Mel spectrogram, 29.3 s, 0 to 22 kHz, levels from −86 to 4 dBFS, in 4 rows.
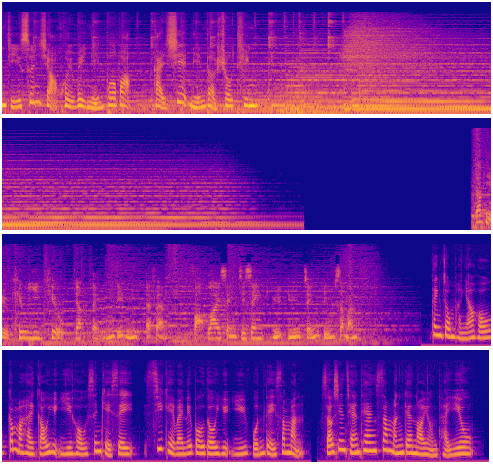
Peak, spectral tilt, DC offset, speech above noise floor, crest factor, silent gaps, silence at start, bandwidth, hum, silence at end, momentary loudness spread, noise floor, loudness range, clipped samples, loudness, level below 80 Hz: -2 dBFS; -5.5 dB/octave; under 0.1%; 34 dB; 16 dB; 11.88-14.35 s, 26.65-26.72 s; 0 s; 16 kHz; none; 0.25 s; 11 LU; -51 dBFS; 11 LU; under 0.1%; -19 LUFS; -36 dBFS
